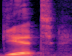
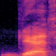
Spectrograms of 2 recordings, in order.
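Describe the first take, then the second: First: The vowel is a closer 'ih'. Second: The vowel is an open 'eh'. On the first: "has become git"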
